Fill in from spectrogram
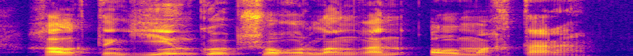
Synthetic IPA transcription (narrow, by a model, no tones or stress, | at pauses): χɑlˠəq̚t̪əɴjeŋkʲʰɵpʃo̞ʁəɾlˠɑɴʁɑnɑwmɑqt̪ɑ̰ɾə̰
